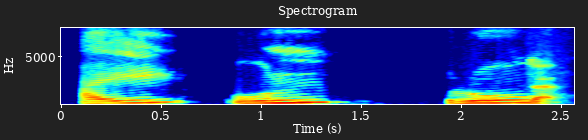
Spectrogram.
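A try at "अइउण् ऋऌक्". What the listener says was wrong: அல்ல இப்படி தனித்தனியா படிக்க கூடாது. அதுக்குன்னு ஒரு ராகம் இருக்கு. ஐ உன் சேர்த்து படிக்கணும்.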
